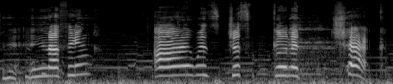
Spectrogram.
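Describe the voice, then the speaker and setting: A woman's voice: very high voice, takes it slowly, pushed and bright, soft background music, pitched above the performer's own voice, exaggerated voice, low-quality recording. A woman voicing an eager, curious young girl who pleads hesitantly in a fantasy roleplay audio drama. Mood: sheepish.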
